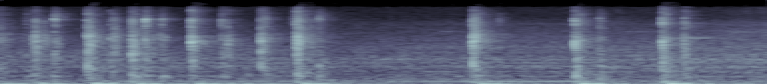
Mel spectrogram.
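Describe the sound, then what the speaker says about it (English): Keys clatter on a computer keyboard as a username is typed, a run of close, crisp clicks in uneven bursts with short pauses between them. "I'm going to type in my username."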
